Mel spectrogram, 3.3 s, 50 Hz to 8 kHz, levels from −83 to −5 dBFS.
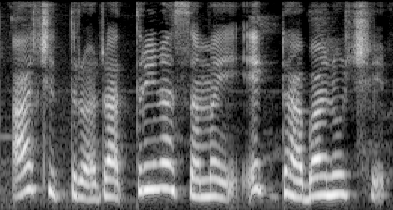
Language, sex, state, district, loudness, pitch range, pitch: Gujarati, female, Gujarat, Valsad, -16 LUFS, 240-320 Hz, 265 Hz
